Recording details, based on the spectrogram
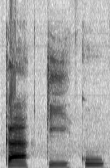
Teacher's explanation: Kalau kaf dia sedikit ke depan. Ya, sedikit ke depan daripada huruf qaf, menyentuhnya ke langit-langit lunak dan keras.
